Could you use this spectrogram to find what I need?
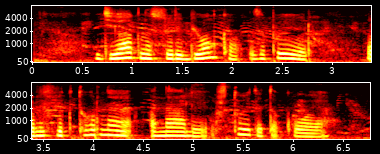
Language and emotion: Russian, neutral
